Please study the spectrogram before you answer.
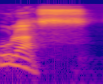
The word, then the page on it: colas: coulas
